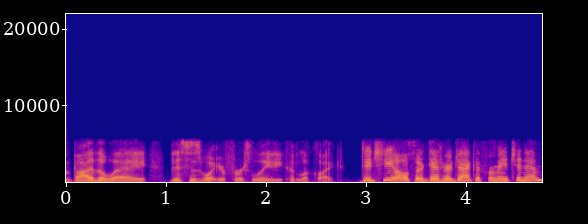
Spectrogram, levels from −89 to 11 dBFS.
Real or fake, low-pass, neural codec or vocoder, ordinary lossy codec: fake; 5.4 kHz; codec, 16 kHz, 4 kbps, FreqCodec, smaller model; Opus, 32 kbps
